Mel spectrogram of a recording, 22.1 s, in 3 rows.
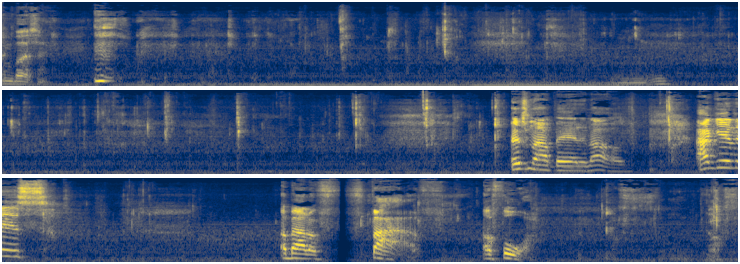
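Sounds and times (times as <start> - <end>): people chewing: 0.4 - 12.4, 15.2 - 16.8, 20.2 - 22.0
person humming mm: 6.0 - 6.7.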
